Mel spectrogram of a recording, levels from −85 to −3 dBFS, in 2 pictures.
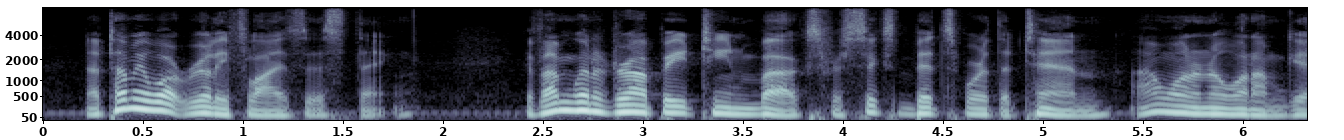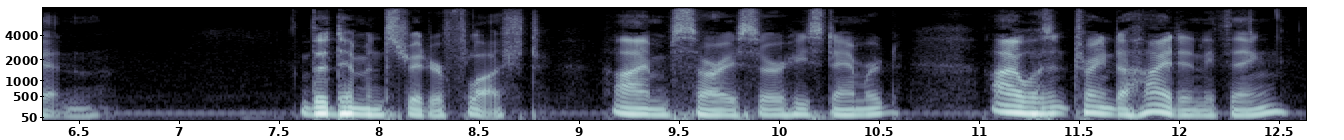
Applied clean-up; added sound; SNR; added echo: none; none; none; none.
